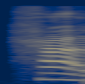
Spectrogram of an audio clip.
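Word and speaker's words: ح: মাঝখান থেকে আওয়াজটা আসতেছে আসবে হচ্ছে হলকের শুরু থেকে আপনি মুখটা বড় করে তারপর স্বাভাবিকভাবে হালি না এভাবে উচ্চারণ করুন হা হা হা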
